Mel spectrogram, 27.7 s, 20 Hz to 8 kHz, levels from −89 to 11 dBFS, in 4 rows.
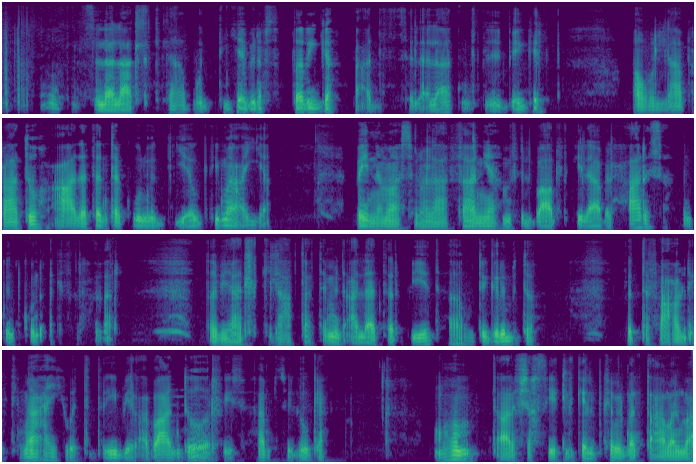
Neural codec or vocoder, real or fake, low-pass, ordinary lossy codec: none; real; 7.2 kHz; none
